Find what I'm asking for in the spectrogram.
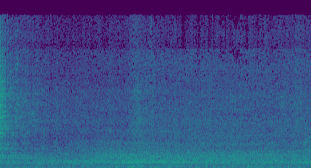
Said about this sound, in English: Shout out to Armytrix because this exhaust is savage as well.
